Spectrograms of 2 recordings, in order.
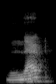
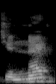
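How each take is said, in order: First: The word starts with an n sound. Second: The word starts with a g sound. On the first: The speaker calls it right. "नेट पढ़ा जाएगा" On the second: The speaker calls it wrong. "बल्कि जिनेट नहीं पढ़ा जाएगा"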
